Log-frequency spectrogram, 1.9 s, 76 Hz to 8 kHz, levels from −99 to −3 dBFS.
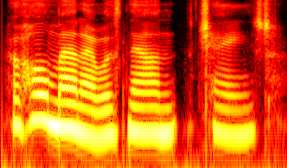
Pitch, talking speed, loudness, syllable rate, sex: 215 Hz, 190 wpm, -16 LUFS, 5.6 syllables/s, female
